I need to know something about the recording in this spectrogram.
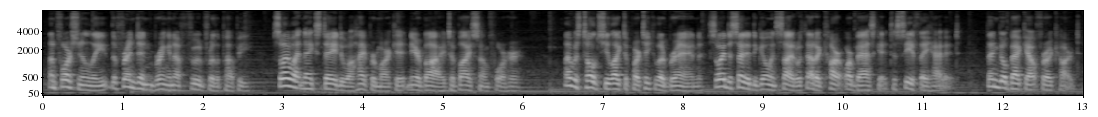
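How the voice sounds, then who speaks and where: A young man, a channel host, reading online stories aloud in a playful, animated way with his own commentary. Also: mid-range voice. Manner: animated, playful, laughs while telling. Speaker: channel host, story reader.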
